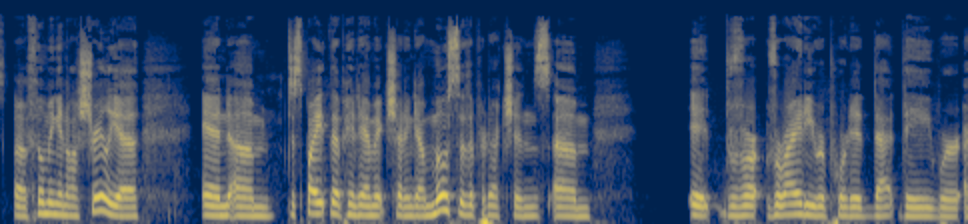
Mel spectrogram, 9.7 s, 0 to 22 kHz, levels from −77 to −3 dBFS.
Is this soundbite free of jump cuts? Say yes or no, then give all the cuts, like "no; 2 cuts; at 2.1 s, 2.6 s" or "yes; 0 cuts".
yes; 0 cuts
